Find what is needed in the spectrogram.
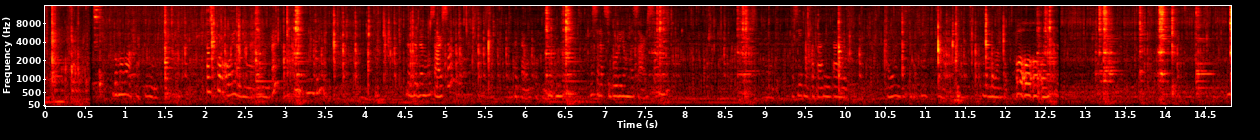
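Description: A metal spoon stirring a thick beef stew in a stainless-steel pot, with irregular clinks and scrapes against the pot throughout and the wet sound of the stew being turned over.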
